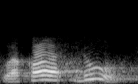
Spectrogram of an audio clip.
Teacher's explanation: وقالوا، أولا هذه الكلمة بتبدأ بحرف مرقق ويليها حرف مفخم، وأعلى حروف التفخيم الحرف المفخم اللي بعده ألف، لكن أنا عايزك تطلع الواو هنا، واو واو القرآن مش واو بتوع ال ها فما تقولش وقالوا لا ازاي واو دي هنقول واو وقالوا، رقق الواو قوي وفخم القاف قوي وبعدين رقق اللام قوي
